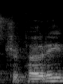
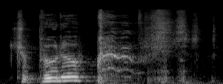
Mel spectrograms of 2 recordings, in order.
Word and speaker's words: Tripodi: It happens with regularity, Jeff Lacasse is like, yeah, it's Tripodi, that's Tripodi. Trpd? And then when he finally gets it written down, he's like, Tripudu? Stephen Tripudu?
